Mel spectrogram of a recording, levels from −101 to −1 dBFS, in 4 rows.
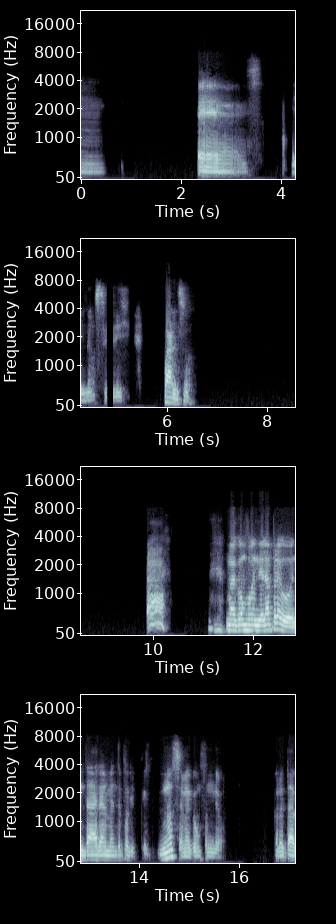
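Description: At 4.79 s the speech cuts out mid-flow and stays silent for about 120 ms, resuming at 4.93 s. This playback stall most likely came from the player running short of buffered data, or from its output thread being blocked, leaving nothing to send until it recovered.

From 4.93 to 5.41 s the speech runs at 1.25 times normal speed while keeping its pitch. This is time-compressed catch-up: the player cuts short segments out of the backlog and cross-fades the joins to regain lost time.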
